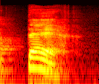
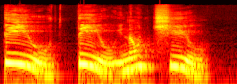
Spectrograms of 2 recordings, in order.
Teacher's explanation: Em português, tal, representa o nosso T, como na palavra ter. Não representa um T como um T chiado, como na palavra tio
